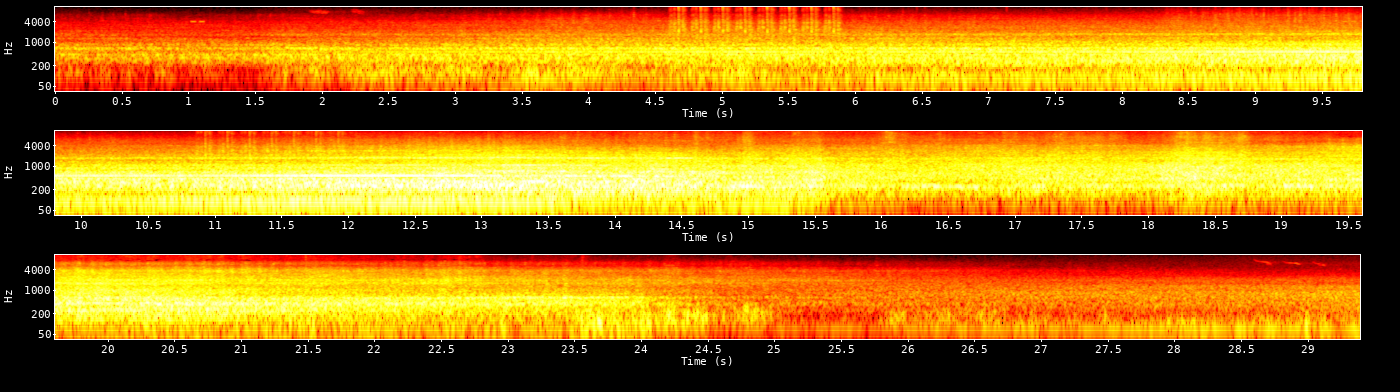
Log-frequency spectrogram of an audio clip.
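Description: A train passing by: it builds over about ten seconds, peaks, then fades away, with a steady hum that dips in pitch as it goes by.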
